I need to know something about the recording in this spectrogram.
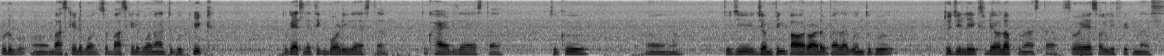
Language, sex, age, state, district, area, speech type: Goan Konkani, male, 18-30, Goa, Quepem, rural, spontaneous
